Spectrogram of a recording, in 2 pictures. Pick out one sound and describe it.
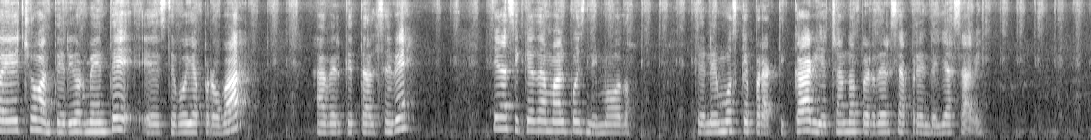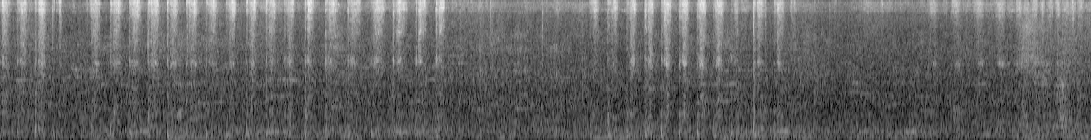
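A paintbrush dabs and brushes softly on cloth.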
